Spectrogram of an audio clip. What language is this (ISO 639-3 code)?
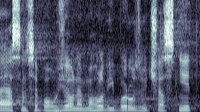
ces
